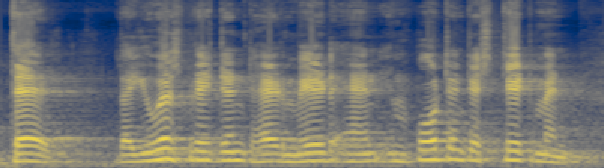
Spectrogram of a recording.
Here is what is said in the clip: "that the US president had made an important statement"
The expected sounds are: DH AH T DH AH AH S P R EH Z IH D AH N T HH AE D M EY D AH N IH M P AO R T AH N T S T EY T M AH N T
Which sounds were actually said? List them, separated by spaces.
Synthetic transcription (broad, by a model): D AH T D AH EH S P R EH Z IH D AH N T HH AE D M EY D AH N IH M P AO R T AH N T S T EY T M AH N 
